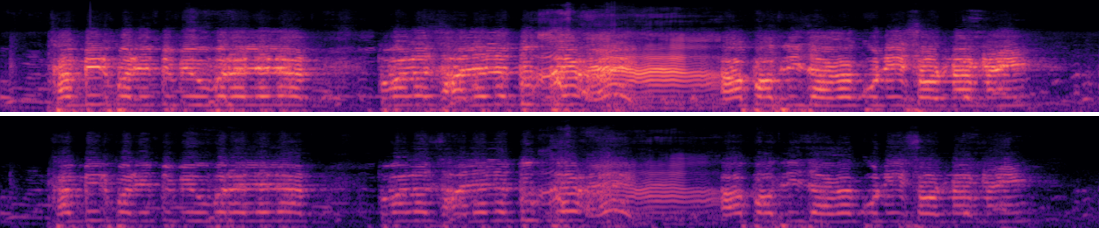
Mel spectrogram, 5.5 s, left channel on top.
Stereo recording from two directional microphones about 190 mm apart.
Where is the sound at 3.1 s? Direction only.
10° right (ahead or behind).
